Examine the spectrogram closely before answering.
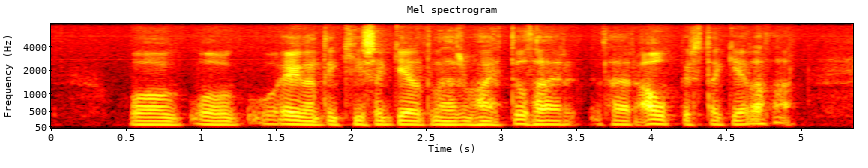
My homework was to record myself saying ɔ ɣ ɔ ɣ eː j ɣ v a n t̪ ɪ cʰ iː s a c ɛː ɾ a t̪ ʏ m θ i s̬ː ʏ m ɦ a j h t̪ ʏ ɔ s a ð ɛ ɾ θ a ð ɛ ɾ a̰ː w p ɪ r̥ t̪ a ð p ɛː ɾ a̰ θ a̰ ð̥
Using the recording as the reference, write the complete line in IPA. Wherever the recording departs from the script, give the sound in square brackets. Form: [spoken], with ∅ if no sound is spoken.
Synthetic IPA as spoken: ɔ ɣ ɔ ɣ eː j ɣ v a n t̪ ɪ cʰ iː s a c ɛː ɾ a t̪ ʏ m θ [ɛ] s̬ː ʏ m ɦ a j h t̪ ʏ ɔ [θ] a ð ɛ ɾ θ a ð ɛ ɾ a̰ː w p ɪ r̥ t̪ a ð [c] ɛː ɾ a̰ θ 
